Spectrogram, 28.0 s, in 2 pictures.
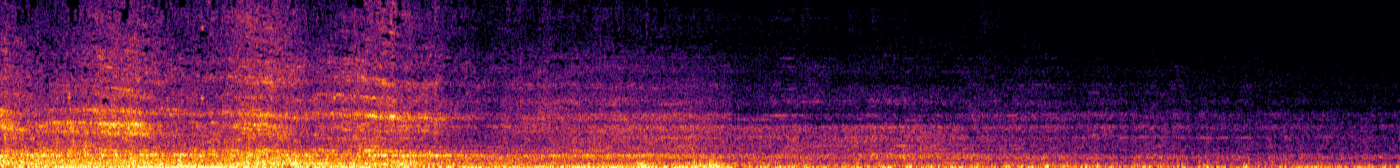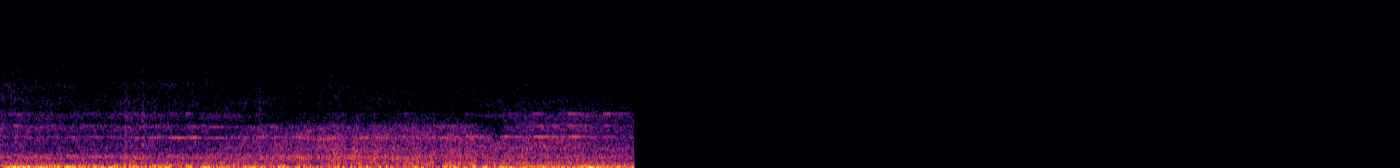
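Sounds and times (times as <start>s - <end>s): freight train rumbling past: 0.0s - 20.4s.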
